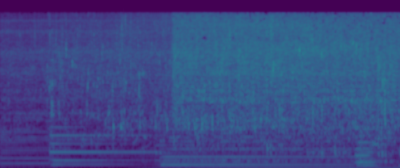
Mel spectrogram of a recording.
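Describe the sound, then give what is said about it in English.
Hot water pours steadily into a filling bubble bath, a continuous rushing splash with a hollow, rising tone as the tub fills, fairly loud, with no voices. “Now, we'll just give the bubbles a little time to work their scented magic.”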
